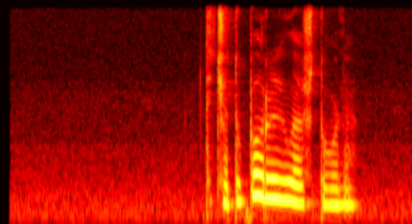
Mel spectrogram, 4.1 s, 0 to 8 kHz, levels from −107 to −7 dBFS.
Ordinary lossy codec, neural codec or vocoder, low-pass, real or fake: none; none; 7.2 kHz; real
